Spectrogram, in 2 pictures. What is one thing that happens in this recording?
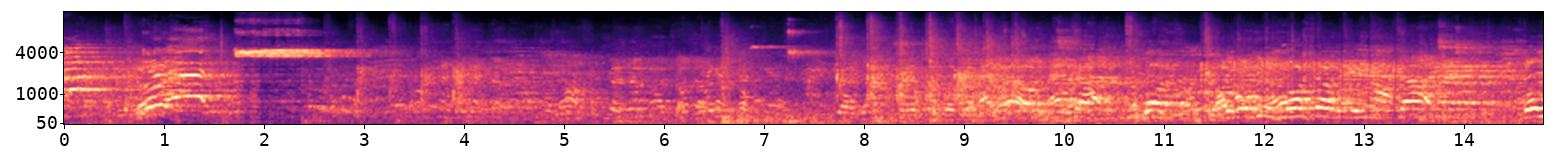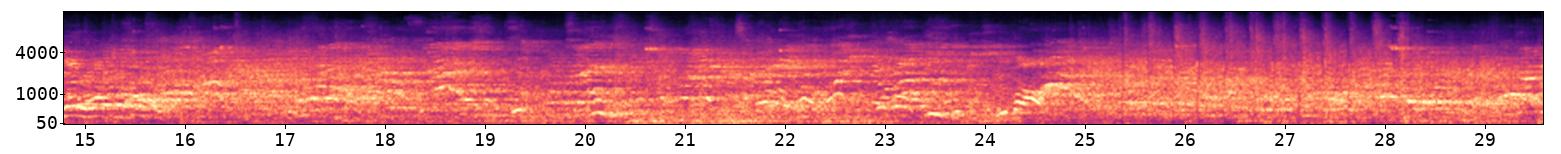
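Players' sneakers squeak on a wooden court in a large echoing gym.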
